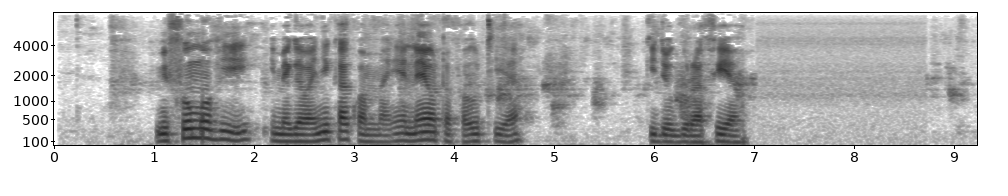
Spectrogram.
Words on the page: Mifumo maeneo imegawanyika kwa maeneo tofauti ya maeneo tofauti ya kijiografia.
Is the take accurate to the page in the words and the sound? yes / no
no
